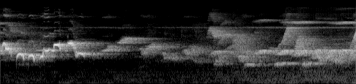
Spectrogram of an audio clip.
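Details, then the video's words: Provoking lure of white-rumped shama song: loud varied whistled notes sliding downward, then higher rising sweeps and trills over a faint steady tone. "Pancingan Ampuhh || Pastol Gacorr !!"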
